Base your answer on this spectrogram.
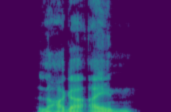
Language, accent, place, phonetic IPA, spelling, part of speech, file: German, Germany, Berlin, [ˌlaːɡɐ ˈaɪ̯n], lager ein, verb, De-lager ein.ogg
- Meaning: inflection of einlagern: 1. first-person singular present 2. singular imperative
